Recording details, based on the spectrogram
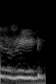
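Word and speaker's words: read: अब हमने रीड की थर्ड फॉर्म क्यों नहीं लगाई? देखें, रीड की जो थर्ड फॉर्म है वो रीड ही है, लेकिन इसको प्रोनाउंस जो है वो रेड करते हैं।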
